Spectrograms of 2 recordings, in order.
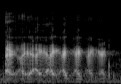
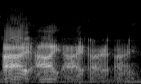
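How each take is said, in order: First: The laugh is fast. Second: The laugh is slow.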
